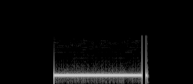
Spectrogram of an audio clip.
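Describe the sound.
A telephone line tone sounds while someone is being called: a single steady, mid-pitched tone holds for nearly a second on its own, then cuts off with a brief click-like blip.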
